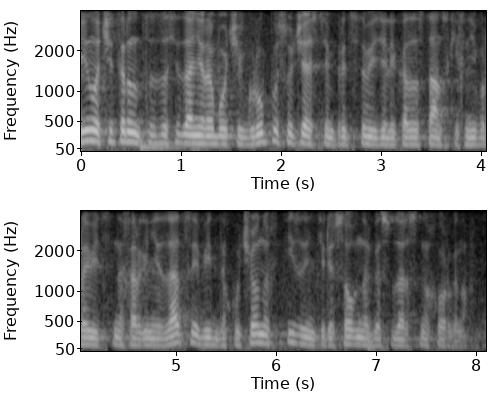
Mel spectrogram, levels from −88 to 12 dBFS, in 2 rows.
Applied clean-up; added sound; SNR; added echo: none; none; none; none.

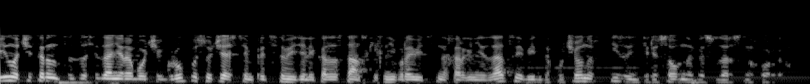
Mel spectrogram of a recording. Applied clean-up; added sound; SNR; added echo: classical method spectral subtraction.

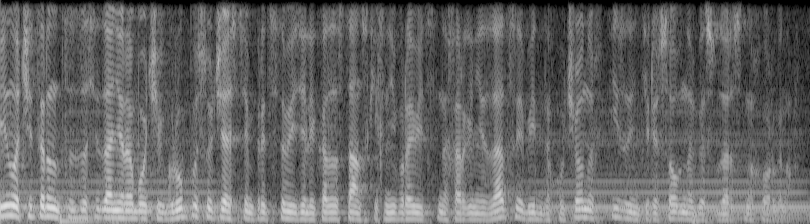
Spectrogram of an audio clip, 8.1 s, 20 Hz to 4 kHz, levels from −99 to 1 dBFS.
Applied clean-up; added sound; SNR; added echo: none; Bowed string instrument; 13 dB; none.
